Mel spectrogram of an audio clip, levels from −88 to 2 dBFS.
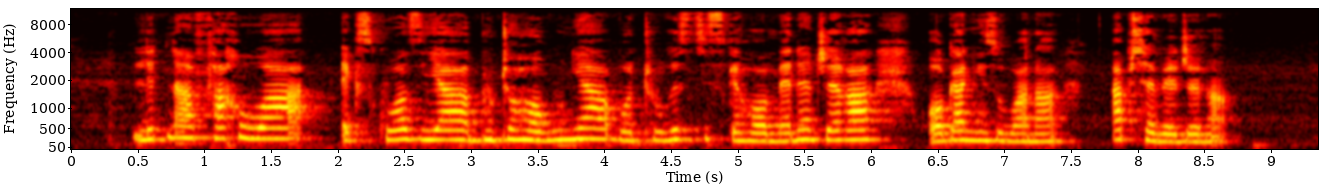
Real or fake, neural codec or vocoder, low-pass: real; none; 10.8 kHz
